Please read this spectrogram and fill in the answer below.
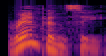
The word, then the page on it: rampancy: British English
